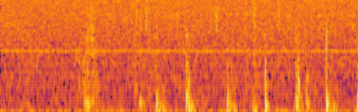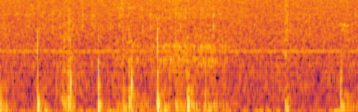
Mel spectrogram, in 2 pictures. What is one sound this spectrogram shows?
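Footsteps clatter quickly on a wooden ladder.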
